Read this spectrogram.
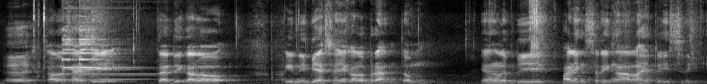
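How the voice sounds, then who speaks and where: A man from eastern Indonesia talks through his thoughts in a relaxed chat, laughing now and then. His voice sits at an ordinary middle pitch. The room gives it a clear echo with faint background noise. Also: normal speed. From eastern Indonesia, Bima. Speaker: guest. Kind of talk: casual chat.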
